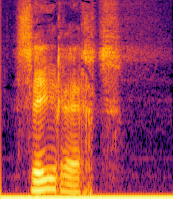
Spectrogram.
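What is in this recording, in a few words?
"zeerecht", Dutch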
